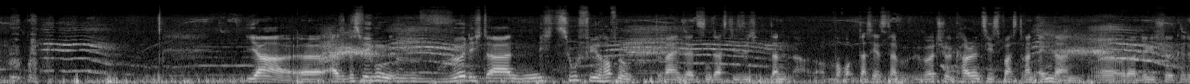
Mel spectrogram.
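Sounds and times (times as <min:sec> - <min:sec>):
speech: 0:00.1 - 0:00.3, 0:02.5 - 0:11.8
baby crying: 0:00.3 - 0:04.9, 0:06.0 - 0:08.0, 0:10.3 - 0:11.8.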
